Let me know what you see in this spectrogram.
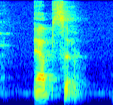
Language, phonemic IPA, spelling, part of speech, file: German, /ˈɛrpsə/, Erbse, noun, De-Erbse.ogg
- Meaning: pea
